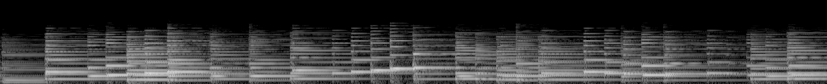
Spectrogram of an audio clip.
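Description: Piano music: a steady run of struck notes and chords.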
